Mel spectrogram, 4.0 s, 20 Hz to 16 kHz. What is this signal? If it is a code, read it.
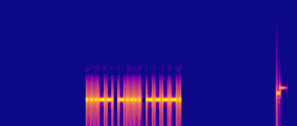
Morse code, heard as a keyed tone, about 44 wpm, 700 Hz. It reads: 369
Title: Numbers - 3-Digit 45wpm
